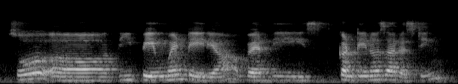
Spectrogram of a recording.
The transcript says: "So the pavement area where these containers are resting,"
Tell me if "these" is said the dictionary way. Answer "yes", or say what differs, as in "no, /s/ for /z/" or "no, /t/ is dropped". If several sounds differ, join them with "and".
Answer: no, /z/ is dropped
